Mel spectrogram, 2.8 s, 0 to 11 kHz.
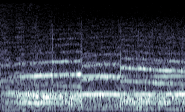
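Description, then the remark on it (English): A civil defense air raid siren wails continuously at a steady high pitch, loud and sustained with layered tones, over a faint hum of traffic, with no voices, in Times Square, New York, during the 1954 Operation Alert civil defense drill. “Less than 2 minutes after the takeover signal, the streets were cleared.”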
